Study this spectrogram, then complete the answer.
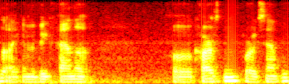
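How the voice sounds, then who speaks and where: A fairly low-pitched man's voice, somewhat breathy, at a very fast pace with fairly even intonation. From Norway, Oslo area. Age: 20s. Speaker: chess player and student. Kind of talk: interview. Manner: hesitant, many fillers.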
